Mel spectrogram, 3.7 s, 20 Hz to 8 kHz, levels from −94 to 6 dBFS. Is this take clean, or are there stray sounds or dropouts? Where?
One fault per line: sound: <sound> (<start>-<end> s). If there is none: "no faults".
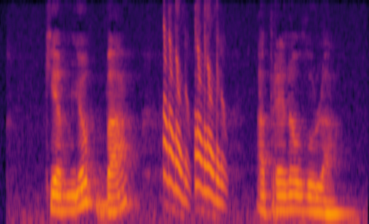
sound: chirp (1.6-2.3 s)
